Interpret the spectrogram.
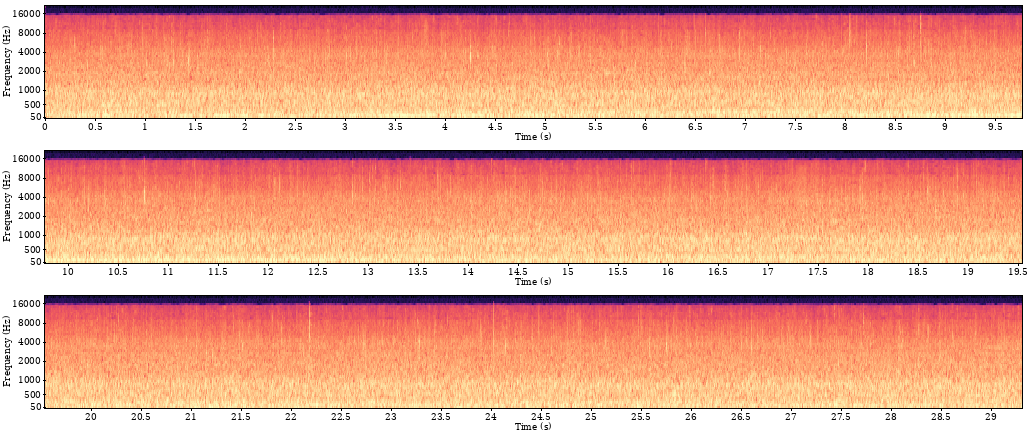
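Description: Steady freezing rain falling on shallow puddles and soggy ground.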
